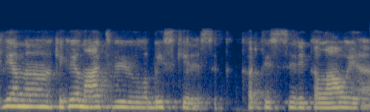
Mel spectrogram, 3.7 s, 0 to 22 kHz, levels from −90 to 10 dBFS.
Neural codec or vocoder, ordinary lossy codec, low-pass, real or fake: none; Opus, 16 kbps; 7.2 kHz; real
